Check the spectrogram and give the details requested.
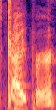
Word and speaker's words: Kiper: He's like Kipper? top 10. Kipper? I said Kipper. Mel Kipper. Kuiper. Hyper? There's no, bro, I don't care. Mel Whatever. Kipper. Kiper? It's Kuiper.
